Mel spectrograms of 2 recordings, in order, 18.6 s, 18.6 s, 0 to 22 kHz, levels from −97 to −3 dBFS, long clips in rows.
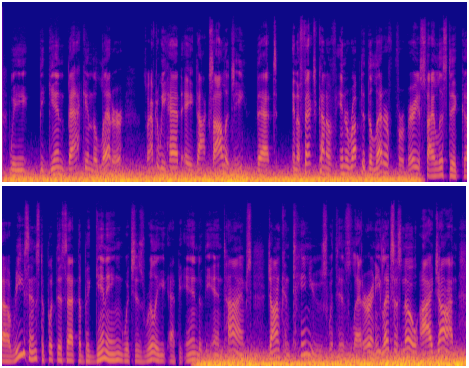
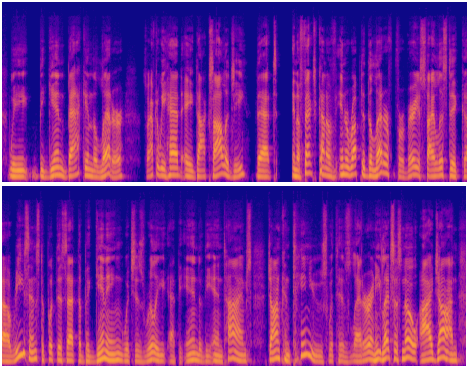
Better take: second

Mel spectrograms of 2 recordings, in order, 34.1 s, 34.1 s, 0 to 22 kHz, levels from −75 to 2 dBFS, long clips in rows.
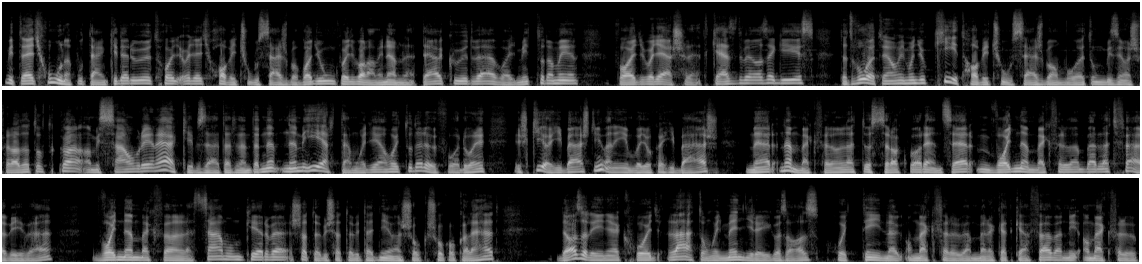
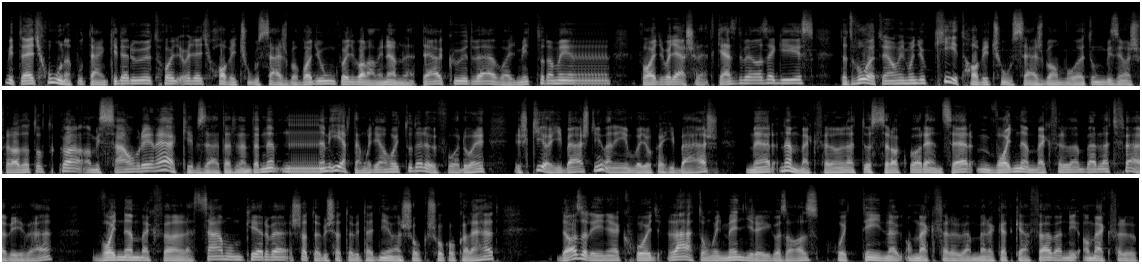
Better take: first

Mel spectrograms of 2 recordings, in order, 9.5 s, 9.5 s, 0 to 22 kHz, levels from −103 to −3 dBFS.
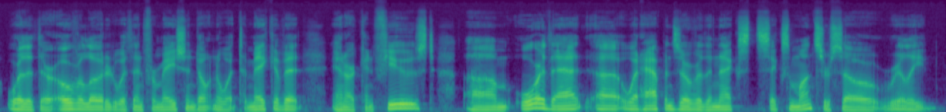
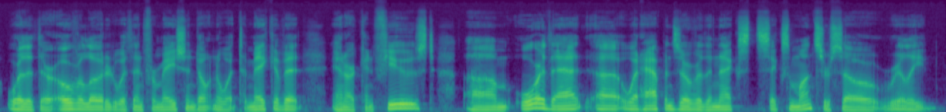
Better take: neither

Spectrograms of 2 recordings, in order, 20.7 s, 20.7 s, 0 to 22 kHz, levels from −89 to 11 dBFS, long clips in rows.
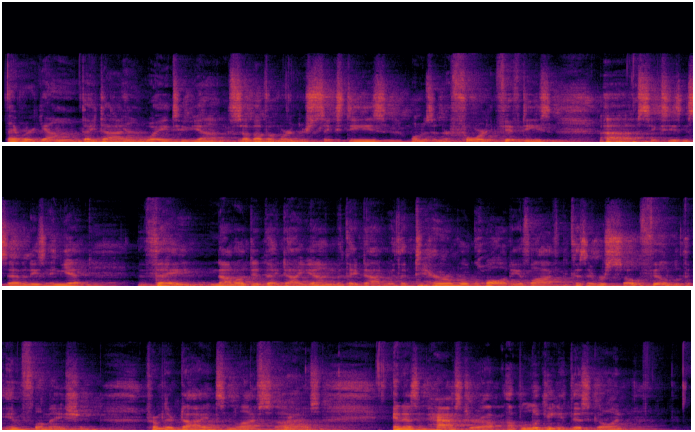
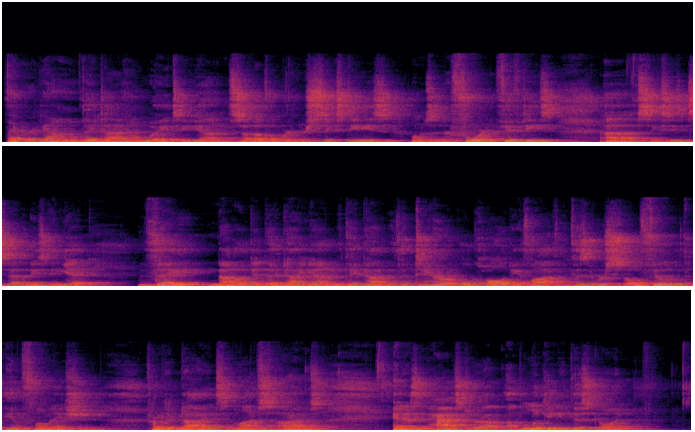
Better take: first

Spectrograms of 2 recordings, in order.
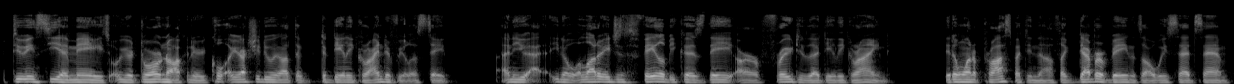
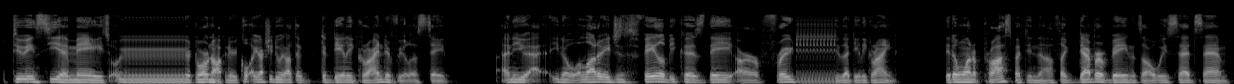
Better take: first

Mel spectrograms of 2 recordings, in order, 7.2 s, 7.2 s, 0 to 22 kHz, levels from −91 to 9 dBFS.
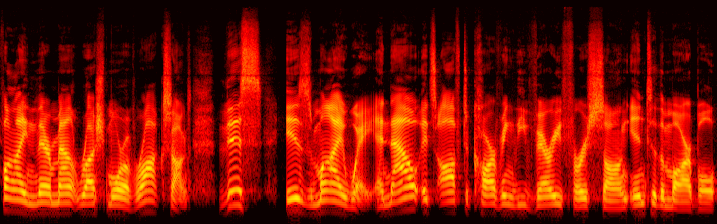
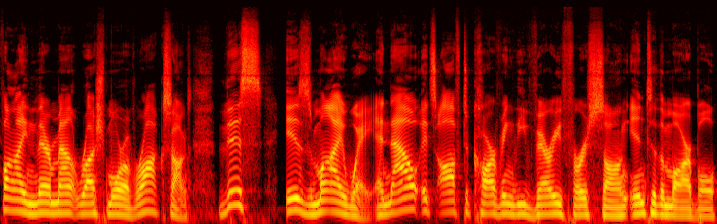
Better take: second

